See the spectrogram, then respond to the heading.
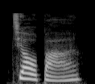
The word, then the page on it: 叫板: jiào bǎn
